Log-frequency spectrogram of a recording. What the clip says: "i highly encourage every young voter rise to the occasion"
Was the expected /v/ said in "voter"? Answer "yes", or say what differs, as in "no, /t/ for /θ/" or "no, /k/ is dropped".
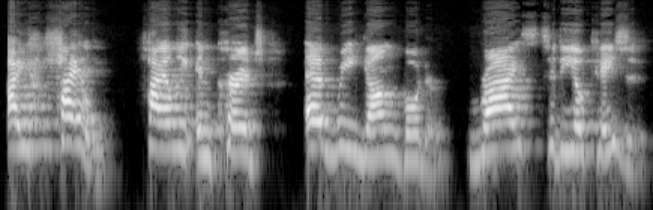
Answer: yes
